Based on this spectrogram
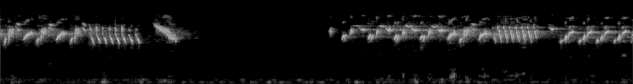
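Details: Caged European goldfinch song: bright, tinkling twitters and fast liquid trills in two bursts separated by a short pause, with faint low rumbling underneath.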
